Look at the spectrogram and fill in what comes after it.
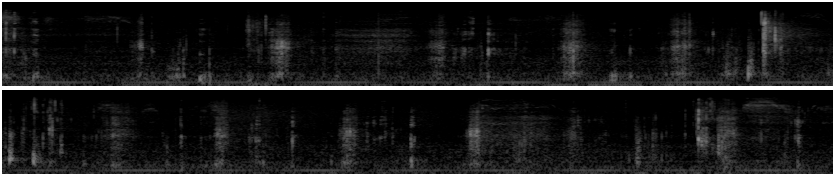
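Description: Close-miked chewing of a Subway footlong on Italian bread with raw vegetables and salami: faint, irregular crunches and wet mouth clicks, several a second.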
